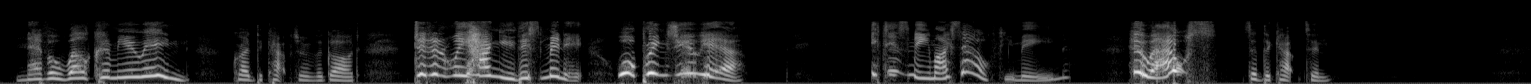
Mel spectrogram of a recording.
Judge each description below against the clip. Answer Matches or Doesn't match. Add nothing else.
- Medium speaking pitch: Doesn't match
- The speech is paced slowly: Matches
